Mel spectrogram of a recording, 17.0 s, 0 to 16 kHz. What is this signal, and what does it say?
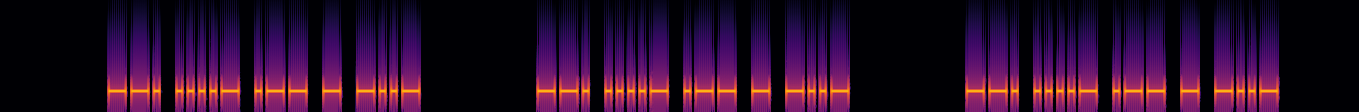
Morse code, heard as a keyed tone, about 17 wpm, 700 Hz. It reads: G4WTX G4WTX G4WTX
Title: DXCC-100 Call Signs - 5 Characters - Repeated 3x - 17wpm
